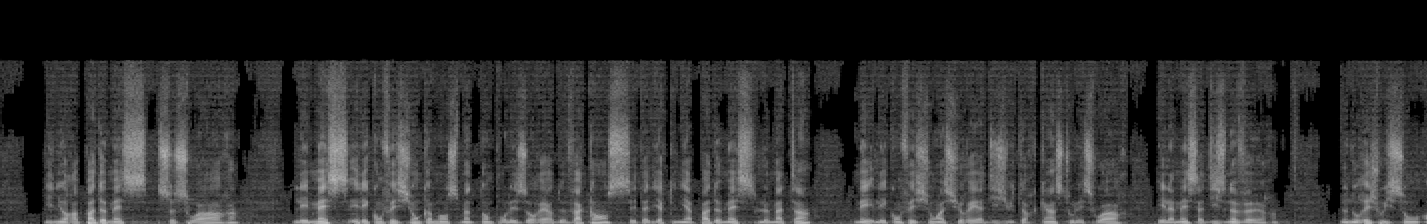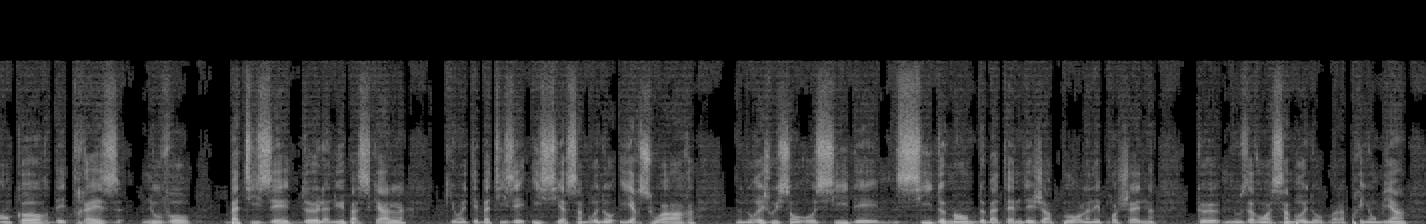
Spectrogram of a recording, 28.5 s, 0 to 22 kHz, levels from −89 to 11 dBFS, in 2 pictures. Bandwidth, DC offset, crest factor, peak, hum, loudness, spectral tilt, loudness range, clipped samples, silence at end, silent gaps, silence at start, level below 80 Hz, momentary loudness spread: 16.5 kHz; under 0.1%; 24 dB; 0 dBFS; none; -23 LUFS; -3.5 dB/octave; 5 LU; under 0.1%; 0 s; none; 0 s; -60 dBFS; 11 LU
